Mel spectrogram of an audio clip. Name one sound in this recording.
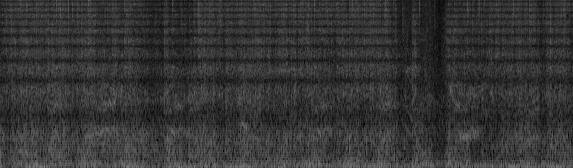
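Gunfire and energy blasts go off rapidly.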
